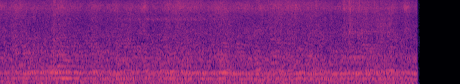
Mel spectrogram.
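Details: Honey bees robbing a hive entrance protected by a Z-shaped screen; loud, dense continuous buzzing with a strong hum and bright hiss, ending abruptly in silence.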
